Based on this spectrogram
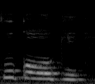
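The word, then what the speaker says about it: Fo-Kuo-Ki: उसके बाद अगर विवरण की बात करें तो विवरण फ यानी अपनी पुस्तक फोक ओकी ठीक है ऐसे प्रोनाउंसिएशन करके याद रखना फूकोकी ठीक है तो इसकी बुक का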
